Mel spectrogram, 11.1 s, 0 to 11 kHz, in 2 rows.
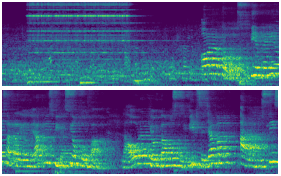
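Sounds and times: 
low murmur: 0:00.0 - 0:11.0
loud electric theatre bell ringing before a play: 0:00.5 - 0:03.7
speech: 0:06.6 - 0:11.0.

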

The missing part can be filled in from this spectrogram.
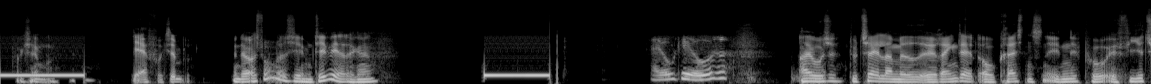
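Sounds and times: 
telephone ringback tone during outgoing call: 0:00.0 - 0:00.9, 0:04.8 - 0:05.5
speech: 0:00.2 - 0:03.9, 0:06.5 - 0:11.5.

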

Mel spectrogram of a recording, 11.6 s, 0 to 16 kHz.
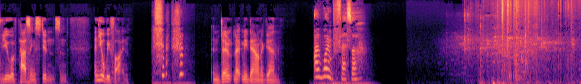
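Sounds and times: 
speech: 0:00.0 - 0:05.6, 0:06.3 - 0:07.3
owl wings flapping in flight: 0:09.2 - 0:11.6.

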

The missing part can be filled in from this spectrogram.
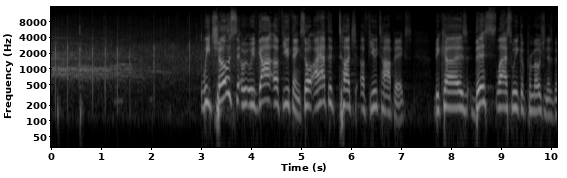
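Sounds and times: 
audience applause: 0:00.0 - 0:04.2
speech: 0:03.0 - 0:10.1.

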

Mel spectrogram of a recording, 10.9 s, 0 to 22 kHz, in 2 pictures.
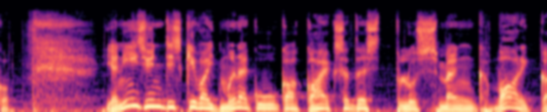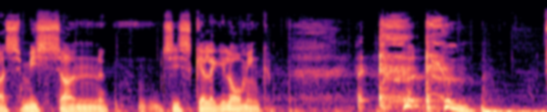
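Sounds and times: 
speech: 0:01.0 - 0:10.4
throat clearing from a tickle in the throat: 0:09.0 - 0:10.2
coughing from a tickle in the throat: 0:09.0 - 0:10.3.

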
